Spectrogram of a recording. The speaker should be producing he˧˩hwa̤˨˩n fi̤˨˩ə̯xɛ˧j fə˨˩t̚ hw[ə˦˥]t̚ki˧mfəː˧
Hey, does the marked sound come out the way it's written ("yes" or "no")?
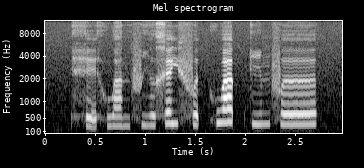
no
